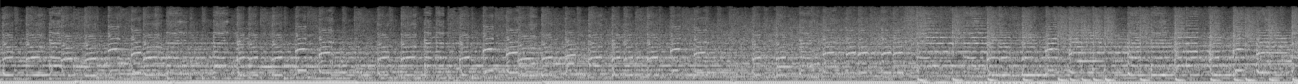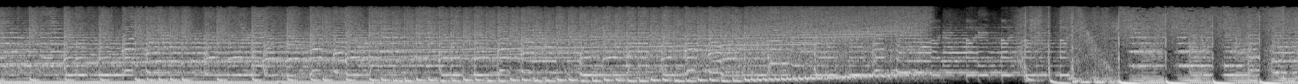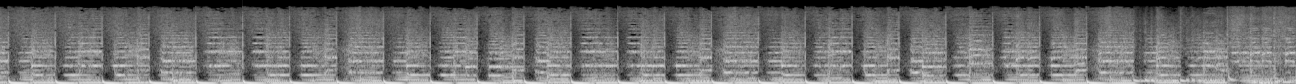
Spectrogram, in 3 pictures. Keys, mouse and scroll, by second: 1.0 click, 2.7 click, 4.2 click, 5.0 click, 5.7 click, 6.6 click, 7.0-8.1 scroll, 8.7 click, 9.5 click, 9.7 Escape.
